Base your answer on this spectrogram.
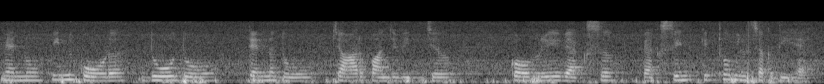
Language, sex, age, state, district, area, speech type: Punjabi, female, 30-45, Punjab, Bathinda, urban, read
